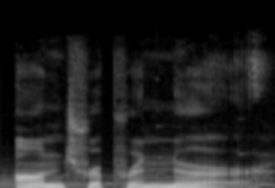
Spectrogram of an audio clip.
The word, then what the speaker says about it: entrepreneur: If you swallow that final sound, you lose the authority. If you make it too textbook, like entrepreneur, you lose the sophistication.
